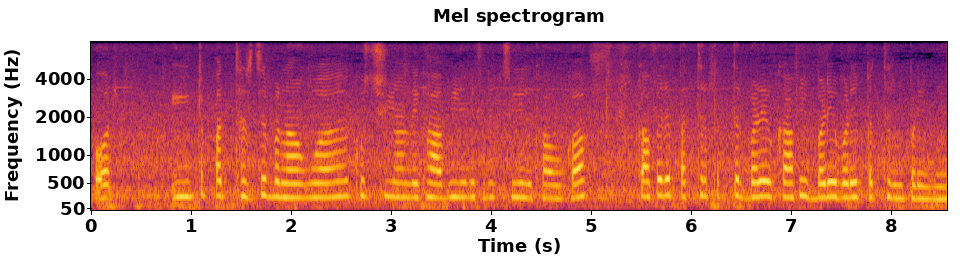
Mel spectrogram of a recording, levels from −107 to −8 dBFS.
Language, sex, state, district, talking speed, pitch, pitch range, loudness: Hindi, female, Rajasthan, Nagaur, 125 wpm, 255 Hz, 250-275 Hz, -23 LUFS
